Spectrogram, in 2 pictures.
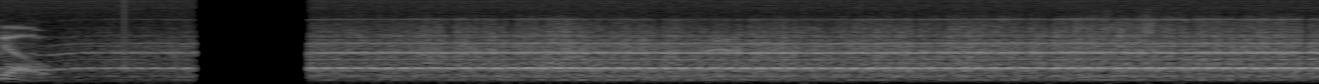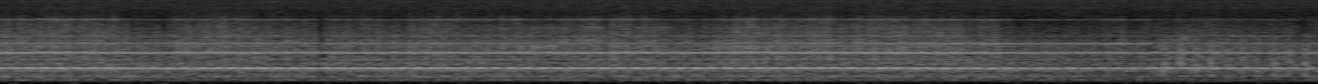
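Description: Helicopter running steadily, heard from the air: a constant whine over a rushing noise, with a brief dropout to silence about a second in.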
